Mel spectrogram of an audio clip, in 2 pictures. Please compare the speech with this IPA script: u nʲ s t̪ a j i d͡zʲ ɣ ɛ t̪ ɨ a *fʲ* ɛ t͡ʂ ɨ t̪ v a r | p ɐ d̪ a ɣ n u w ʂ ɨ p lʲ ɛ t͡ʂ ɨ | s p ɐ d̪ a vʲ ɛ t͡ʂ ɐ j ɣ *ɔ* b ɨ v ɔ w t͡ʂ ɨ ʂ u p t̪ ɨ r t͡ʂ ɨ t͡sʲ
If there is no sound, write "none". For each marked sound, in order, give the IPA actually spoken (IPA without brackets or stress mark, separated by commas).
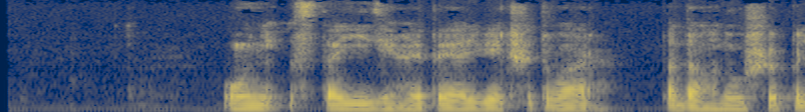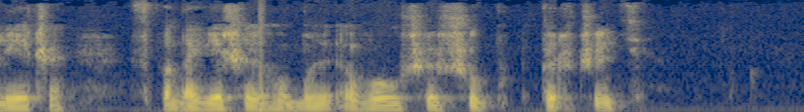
vʲ, u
